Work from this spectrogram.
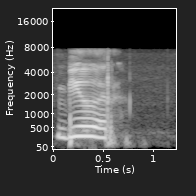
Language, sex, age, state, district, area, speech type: Kashmiri, female, 30-45, Jammu and Kashmir, Baramulla, rural, read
